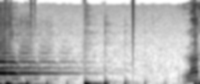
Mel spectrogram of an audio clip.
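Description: A man's voice into a microphone trailing off on a long held syllable. It is followed in a short pause by a handful of sharp clicks, one of them loud about a second in.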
